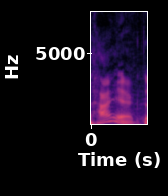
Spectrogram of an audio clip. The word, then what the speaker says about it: Hayek: Selma Hayek, she got married. Her last name is something I can't pronounce. We'll call it Pinoy. – You did pretty good with Hayek, though.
